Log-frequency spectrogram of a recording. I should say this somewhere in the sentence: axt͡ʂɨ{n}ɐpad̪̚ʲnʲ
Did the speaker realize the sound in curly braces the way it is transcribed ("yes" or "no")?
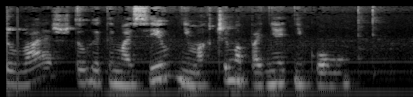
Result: no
